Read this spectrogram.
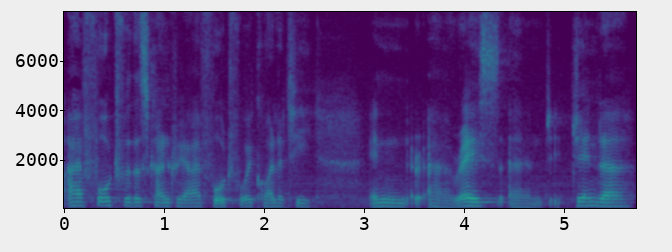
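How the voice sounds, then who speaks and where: A woman's voice: very deep voice, fairly even intonation, moderate pace, a little hiss or hum. A woman giving an unprepared acceptance speech, emotional and holding back tears, hesitant with many fillers. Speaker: award recipient, scientist. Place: awards ceremony venue.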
